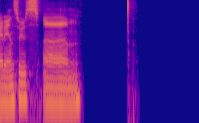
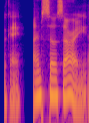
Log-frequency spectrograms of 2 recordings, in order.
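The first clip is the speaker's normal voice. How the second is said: ordinary talk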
